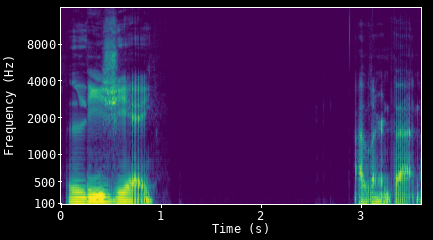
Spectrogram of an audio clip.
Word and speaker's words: Ligier: So this one here, this is actually pronounced Ligier.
